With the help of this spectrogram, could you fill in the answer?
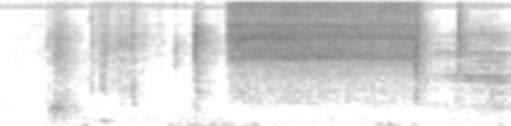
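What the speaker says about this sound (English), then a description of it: "Sometimes I like to spray some water in, some distilled water in my paste before I put it away." A spray bottle mists distilled water into chalk paste, a quiet steady hiss lasting about a second after some soft handling rubs and clicks, then a short second spray near the end.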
